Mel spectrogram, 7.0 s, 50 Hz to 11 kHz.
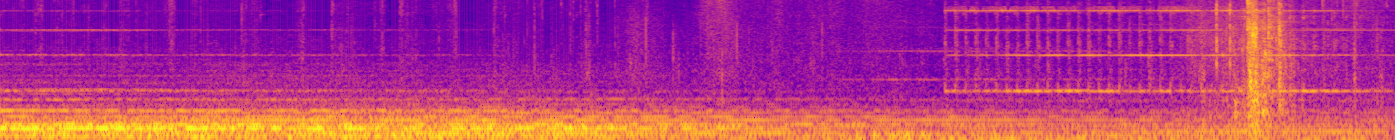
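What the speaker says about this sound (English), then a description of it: "The payphone was ringing." A payphone rings in the Alan Wake 2 video game, a sustained electronic bell tone that fades slightly, then a brighter ringing burst returns with a sharp click near the end.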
